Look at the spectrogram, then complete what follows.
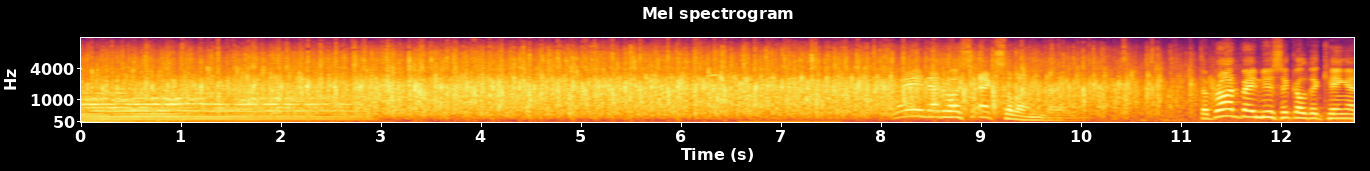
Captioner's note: applause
